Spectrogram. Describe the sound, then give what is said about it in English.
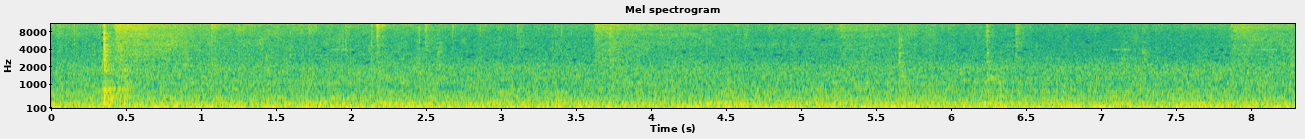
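Steady, dense sizzling of pasta frying in a hot pan with butter, fresh cracked pepper and added hot pasta water, with scraping stirring noises and occasional sharp clicks breaking through the constant hiss; no one speaks. “And now again, pasta water. Woo! That's hot. Throw some more on there.”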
